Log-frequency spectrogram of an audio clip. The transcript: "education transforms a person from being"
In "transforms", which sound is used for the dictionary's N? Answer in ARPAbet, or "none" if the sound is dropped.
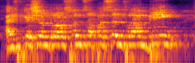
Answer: none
